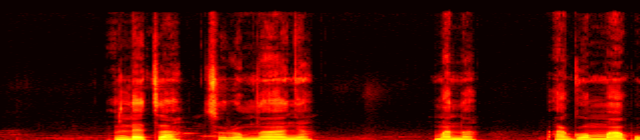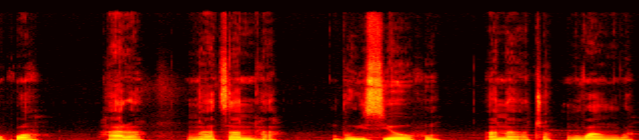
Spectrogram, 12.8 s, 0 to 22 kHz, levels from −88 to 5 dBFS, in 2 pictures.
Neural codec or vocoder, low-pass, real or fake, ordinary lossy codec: none; none; real; none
